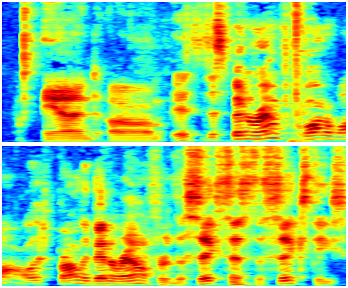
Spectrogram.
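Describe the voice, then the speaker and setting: Talking at a fairly quick pace, a man with a fairly high pitch swings his pitch very widely. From Louisiana, US South. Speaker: army veteran. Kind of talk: interview conversation.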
